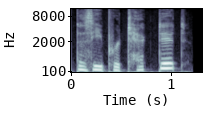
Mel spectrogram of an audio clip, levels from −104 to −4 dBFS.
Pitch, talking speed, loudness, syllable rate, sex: 195 Hz, 185 wpm, -18 LUFS, 4.4 syllables/s, female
